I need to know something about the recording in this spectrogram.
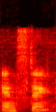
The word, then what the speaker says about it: instinct: somebody said very good Instinct so so this word is pronounced similar to extinct make sure to pronounce that c at the end Instinct and extinct they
